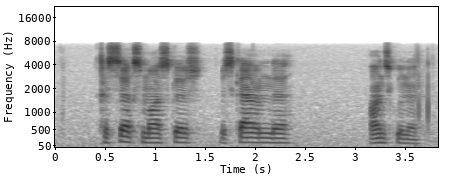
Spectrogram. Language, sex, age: Afrikaans, male, 19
